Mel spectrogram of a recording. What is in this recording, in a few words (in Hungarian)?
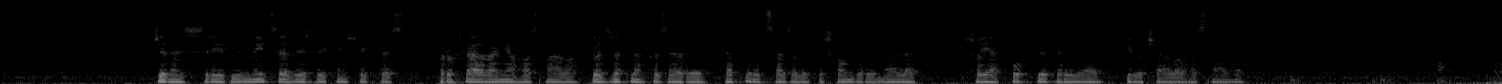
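Radium 400 75, 75% hangerő (érzékenység), mikrofon, zajosabb környezet; Genesis Radium 400; Normál használat – avagy a mikrofon előttünk van a saját állványával és a számítógép nem éppen csendes.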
